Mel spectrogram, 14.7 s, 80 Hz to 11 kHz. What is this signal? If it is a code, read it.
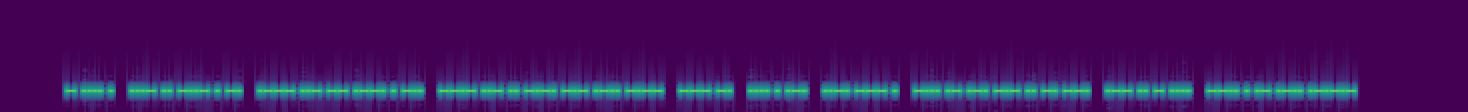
Morse code, heard as a keyed tone, about 41 wpm, 700 Hz. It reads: THE VIXEN JUMPED QUICKLY ON HER FOE BARKING WITH ZEAL.
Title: Pangram Challenge v2 - 45wpm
